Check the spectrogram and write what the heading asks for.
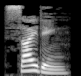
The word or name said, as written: citing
